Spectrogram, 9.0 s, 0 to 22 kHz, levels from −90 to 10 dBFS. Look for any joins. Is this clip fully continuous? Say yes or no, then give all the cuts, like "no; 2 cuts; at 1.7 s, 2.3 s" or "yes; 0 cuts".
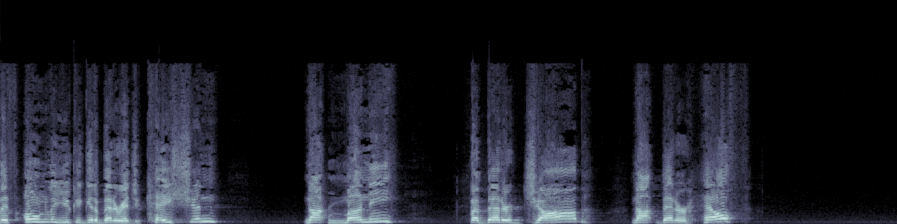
no; 2 cuts; at 3.3 s, 4.7 s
